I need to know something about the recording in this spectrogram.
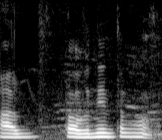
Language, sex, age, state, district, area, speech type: Maithili, female, 30-45, Bihar, Muzaffarpur, rural, spontaneous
